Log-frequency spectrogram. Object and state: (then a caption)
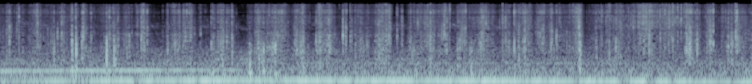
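Tree bark being scratched. Fingers and nails scratch and pick at the rough, peeling, papery bark of a large solid tree trunk, making dry crinkling, crackling and crunching scrapes. The scratches come in quick, uneven bursts over a steady low hum, and a higher droning tone fades out partway through.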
